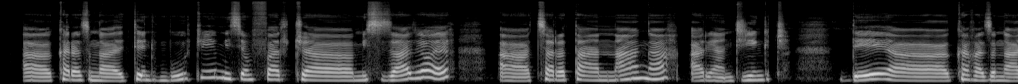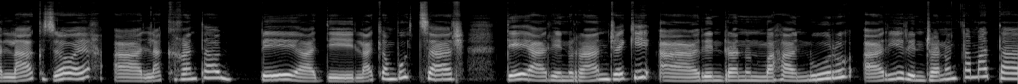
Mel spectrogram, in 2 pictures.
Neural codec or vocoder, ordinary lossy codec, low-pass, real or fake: vocoder, 44.1 kHz, 128 mel bands every 256 samples, BigVGAN v2; none; none; fake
